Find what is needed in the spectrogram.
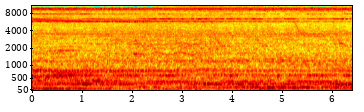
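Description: Experimental synthesizer drone music: many sustained, clashing tones layered over a dense noisy wash, steady in level, with a few faint gliding pitches high up.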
